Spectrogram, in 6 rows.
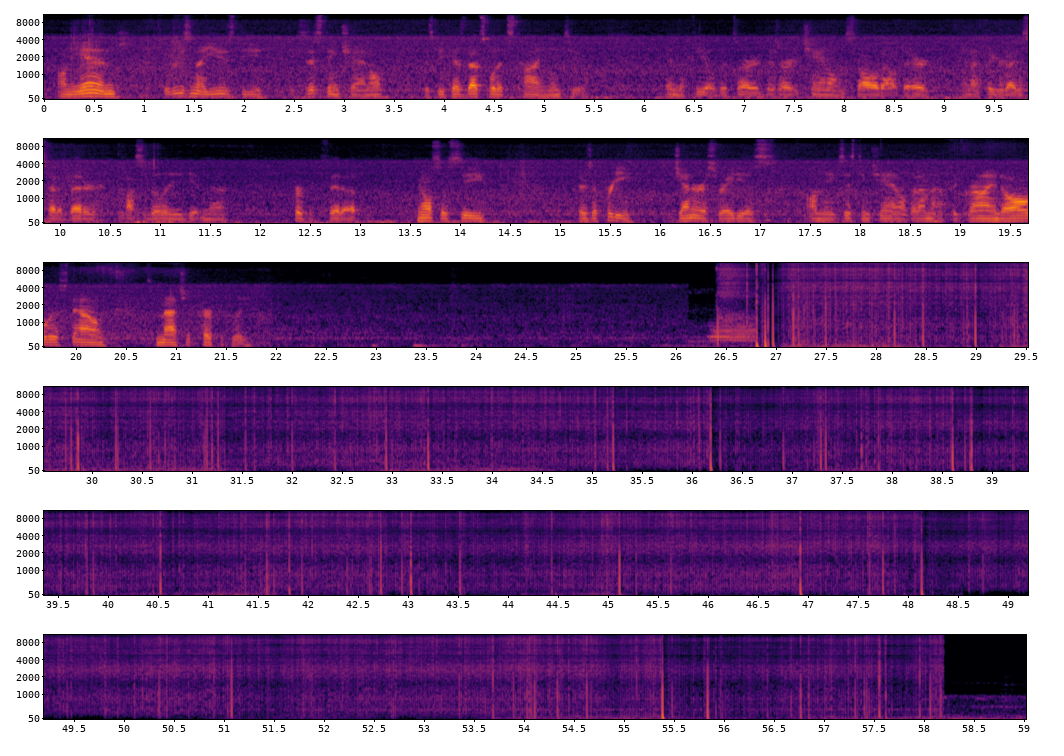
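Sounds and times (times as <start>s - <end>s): welding arc crackling: 0.0s - 24.1s, 26.3s - 58.2s.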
